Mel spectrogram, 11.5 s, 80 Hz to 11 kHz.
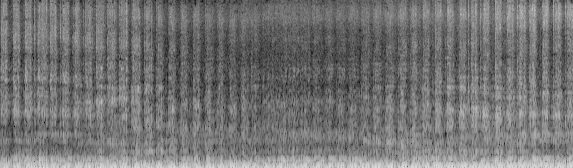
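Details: Cadillac CTS-V first gen, freshly built LS3 with custom 13:1 compression, CNC-ported top end, E85 build, first startup; deep lumpy V8 lope about four beats a second, no misfires or knocks. Normal idle.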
